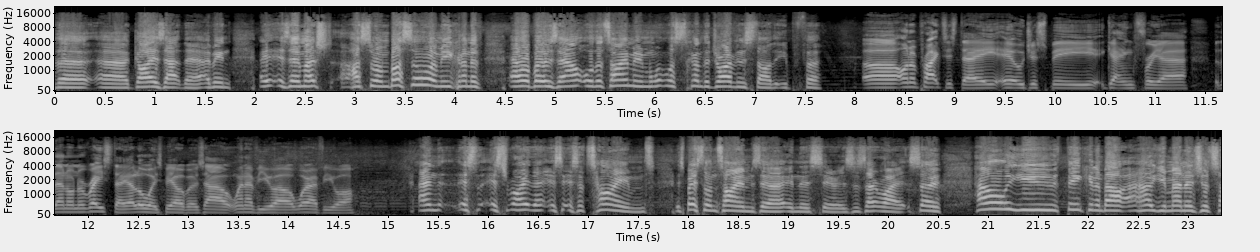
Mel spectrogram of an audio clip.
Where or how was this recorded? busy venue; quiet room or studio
busy venue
